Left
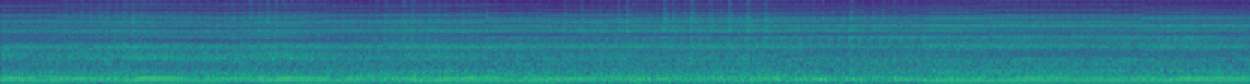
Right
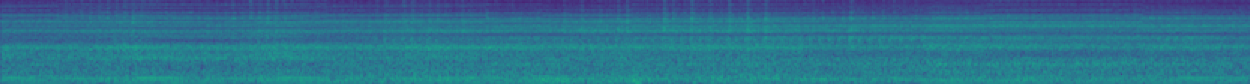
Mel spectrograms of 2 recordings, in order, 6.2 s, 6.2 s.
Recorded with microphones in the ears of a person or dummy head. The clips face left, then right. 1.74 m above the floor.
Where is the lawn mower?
70° left (ahead or behind).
